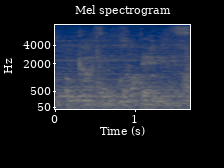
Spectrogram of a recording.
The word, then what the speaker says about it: Ocasio-Cortez: How do you actually pronounce it? Is it Ocasio-Cortez or So Ocasio-Cortez. Yeah. Ocasio-Cortez.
